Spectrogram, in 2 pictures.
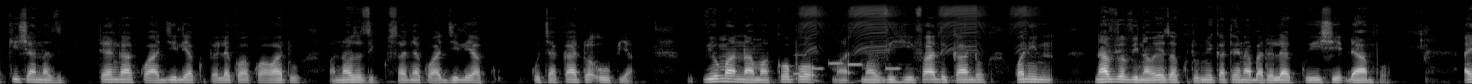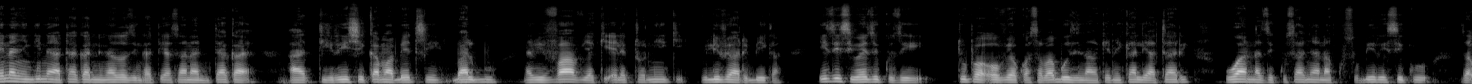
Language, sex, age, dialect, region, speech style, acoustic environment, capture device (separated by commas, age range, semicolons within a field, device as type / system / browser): Swahili, male, 18-24, Kenya - Mombasa, Kenya, focused, music, mobile / Linux / Chrome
